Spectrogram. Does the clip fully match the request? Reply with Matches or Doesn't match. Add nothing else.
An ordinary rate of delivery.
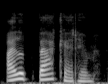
Doesn't match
